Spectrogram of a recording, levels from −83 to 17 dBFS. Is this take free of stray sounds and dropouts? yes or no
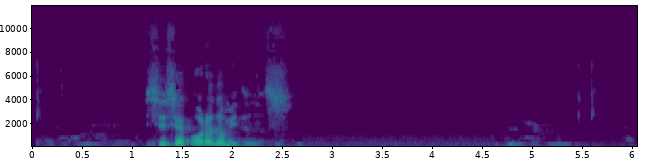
yes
